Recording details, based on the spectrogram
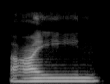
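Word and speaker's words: عين: Also, we can say Zain, that is Seen, Sheen, Sod, Dod, Ta, and that is Dha, Ain, Ghain. Letter Ain comes from the middle of the throat, and letter Ghain comes from the beginning of the throat.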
